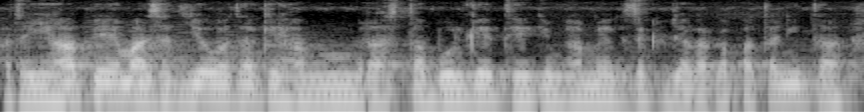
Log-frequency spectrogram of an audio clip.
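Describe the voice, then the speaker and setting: A man's voice: medium pitch, flat delivery, fast, dark tone. A man giving a casual travel voice-over, chatty and full of route tips for viewers. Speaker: travel vlogger.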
